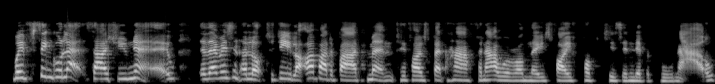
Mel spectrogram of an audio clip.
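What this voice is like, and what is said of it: Gloucestershire English accent. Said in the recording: “I'm from Gloucester. You can probably tell that from my accent.”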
